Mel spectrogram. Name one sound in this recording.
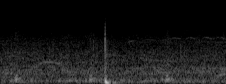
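A ball is kicked with a dull thump.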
